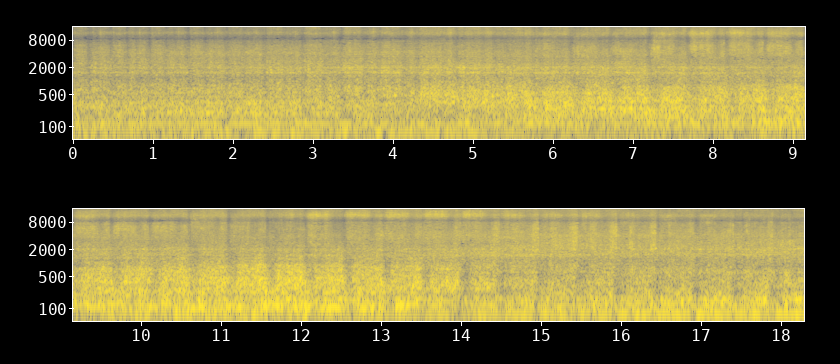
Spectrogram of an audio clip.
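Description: Brushes of a car wash scrub and thump against the car.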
